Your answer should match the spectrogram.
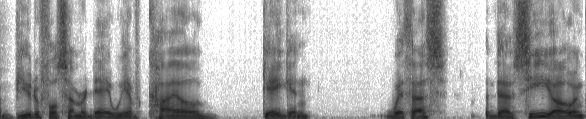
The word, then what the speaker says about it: Geoghan: We have Kyle Gagan with us, the CEO and co-founder of Indem AI.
